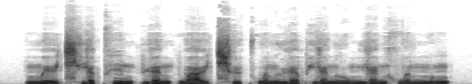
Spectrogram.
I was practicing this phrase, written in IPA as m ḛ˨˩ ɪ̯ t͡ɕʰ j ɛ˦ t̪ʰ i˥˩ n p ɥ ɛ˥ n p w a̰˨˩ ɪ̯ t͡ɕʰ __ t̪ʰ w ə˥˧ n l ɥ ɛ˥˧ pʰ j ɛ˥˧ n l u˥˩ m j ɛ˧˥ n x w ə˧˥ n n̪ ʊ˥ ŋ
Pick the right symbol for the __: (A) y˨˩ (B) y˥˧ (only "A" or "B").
B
